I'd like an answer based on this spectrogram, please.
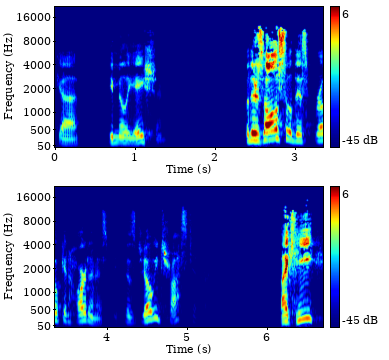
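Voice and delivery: ordinary talk, nothing marked

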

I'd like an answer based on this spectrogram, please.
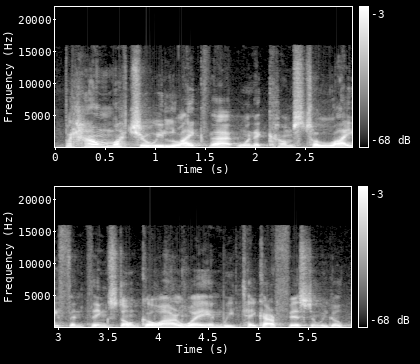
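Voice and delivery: ordinary talk

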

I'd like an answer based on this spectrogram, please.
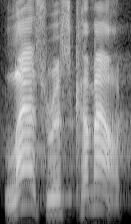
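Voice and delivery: commanding cry into the tomb; loud call. Retold or imitated. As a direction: summon him from the tomb in a loud voice. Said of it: "called out in a loud voice".

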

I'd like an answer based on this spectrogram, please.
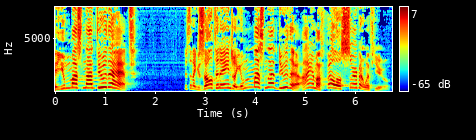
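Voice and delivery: urgent angel. Acted. Preacher voicing the angel who stops John's worship, high and urgent. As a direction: cry it out high as the angel stopping him.

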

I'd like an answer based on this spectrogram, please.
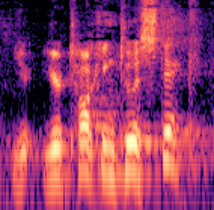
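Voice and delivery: ordinary talk, nothing marked

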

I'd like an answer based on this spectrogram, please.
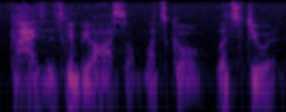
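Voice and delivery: low, very soft retold parental pep talk; hushed coaxing. Dad urging scared kids onto a coaster, hushed coaxing. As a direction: coax them under your breath.

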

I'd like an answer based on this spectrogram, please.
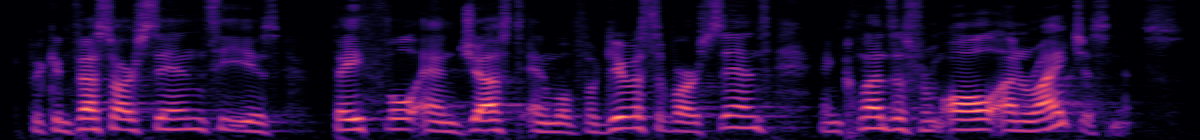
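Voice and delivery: ordinary talk, nothing marked

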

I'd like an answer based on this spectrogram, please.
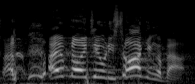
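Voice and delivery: high, loud, fast and laughing; laughing bafflement. Retold or imitated. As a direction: blurt it out through laughter. Laughing at own bluffing predicament.

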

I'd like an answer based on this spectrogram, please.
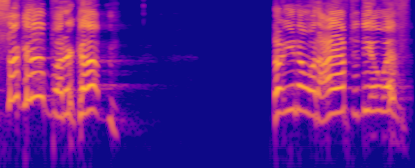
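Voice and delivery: loud, high, exasperated brush-off; hammed-up scolding of a worn-out prophet; mock impatient God. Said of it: "could have come up to Elijah and said".

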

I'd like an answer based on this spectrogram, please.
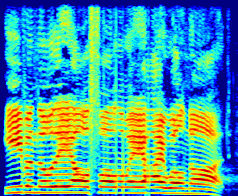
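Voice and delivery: loud, boastful insistence; boastful vow. Acted. Peter boasting loudly to Jesus he won't fall. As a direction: declare it loud and proud.

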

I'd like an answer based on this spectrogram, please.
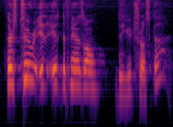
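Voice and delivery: usual speaking voice

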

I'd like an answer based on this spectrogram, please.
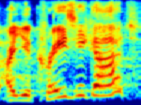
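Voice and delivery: retold incredulous prayer, rising sharply; incredulous questioning. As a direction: voice leaping high on the last word. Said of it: "there's times when I go to God".

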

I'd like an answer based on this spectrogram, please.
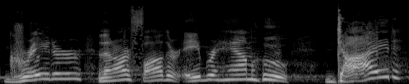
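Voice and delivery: mock him with chest puffed out; scornful Pharisee rising in pitch. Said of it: "chests all puffed out".

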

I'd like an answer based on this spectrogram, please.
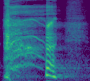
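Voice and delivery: high laugh. Real, not acted. Laugh after the story punchline.

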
